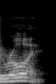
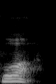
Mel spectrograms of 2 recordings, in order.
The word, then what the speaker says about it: Roy: he you know famously uh never called Patrick Wah by his real name. It was uh Patty Roy. And we had we clashed about that. I said, "Don, his name is Patrick Wah."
